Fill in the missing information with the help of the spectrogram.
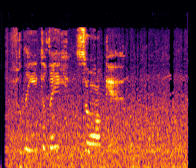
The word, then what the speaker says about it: Friedrich Sorge: Friedrich Sorge.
